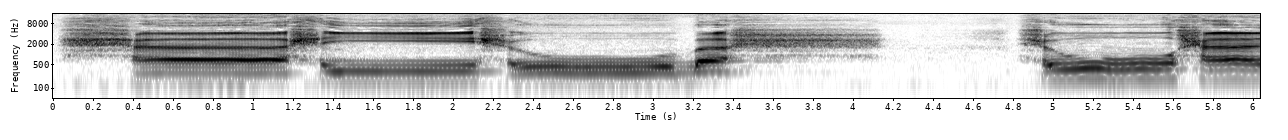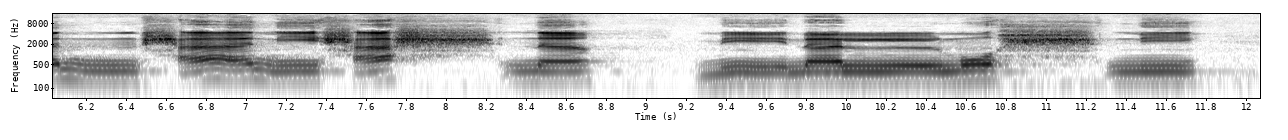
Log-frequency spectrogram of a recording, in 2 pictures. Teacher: Kemudian ha, huruf ha, ya. Kasih nafas, tenggorokan tengah, kasih nafas.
